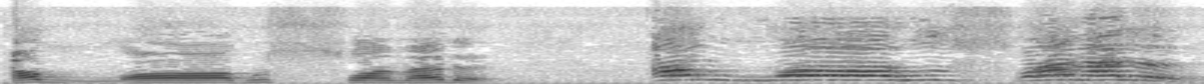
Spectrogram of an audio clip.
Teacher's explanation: اسی طرح صاد حروف مستعلیہ میں سے ہے، یہ پر ہوگا. اب دال کے اوپر پیش ہے، آیت ختم ہونے کی وجہ ساکن کریں گے اور سکون کی وجہ سے صفت قلقلہ ادا ہوگی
